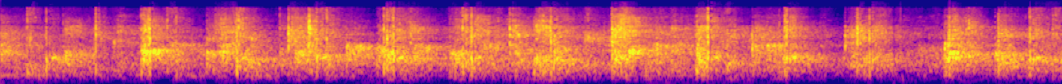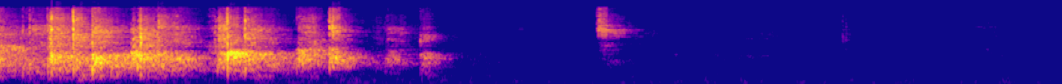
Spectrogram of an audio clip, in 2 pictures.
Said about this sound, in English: Come on, start clapping.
